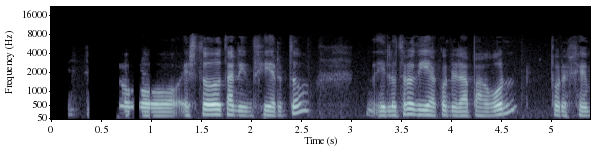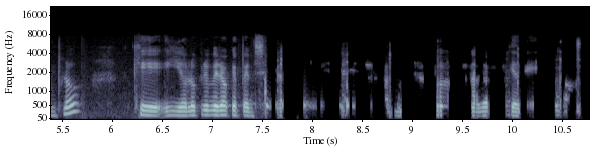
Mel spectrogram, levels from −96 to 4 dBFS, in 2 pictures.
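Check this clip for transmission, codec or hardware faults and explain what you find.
Two echo-canceller problems stand out, clustered at the start and across the last three seconds. The band stops at 8 kHz, which fits the call's microphone processing and a wideband Opus stream.

Speech suppressed in double talk: from 0.00 to 1.03 s, and again from 7.52 s to the end, the talker's level sags and breaks into gaps, at worst by about 40 dB. In the opening second roughly half a second is affected. This is likely the echo canceller hearing both sides at once, failing to tell its own talker from the loudspeaker echo, and turning everything down.

Other side's voice leaking through: a second voice surfaces at 0.16–0.41 s (about 25 dB under the talker), 7.51–7.72 s (about 15 dB under), 8.29–8.81 s (about 20 dB under) and 9.95–10.71 s (about 15 dB under). It is likely the far end played on the talker's loudspeaker, picked up by the microphone and only partly removed by the canceller, so scraps of it get through in the same stretches where the talker is being pushed down.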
